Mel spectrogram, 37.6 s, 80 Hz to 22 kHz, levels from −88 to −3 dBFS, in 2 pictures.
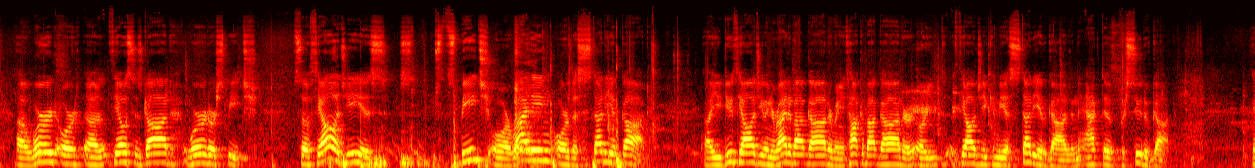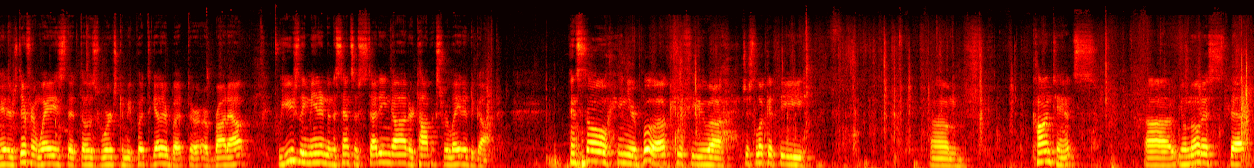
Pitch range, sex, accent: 135-170 Hz, male, American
